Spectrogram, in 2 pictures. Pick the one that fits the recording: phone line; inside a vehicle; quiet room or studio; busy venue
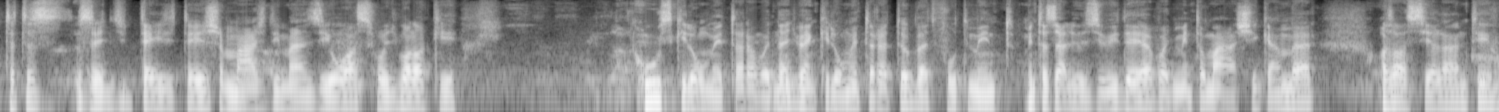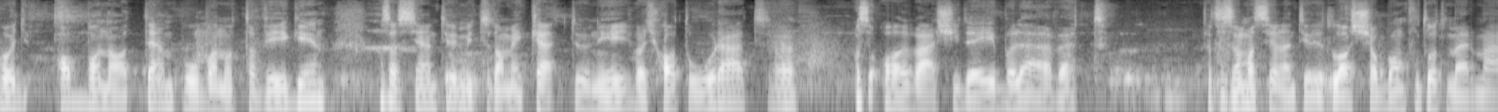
busy venue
